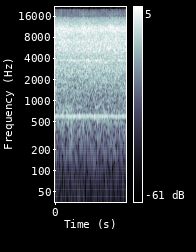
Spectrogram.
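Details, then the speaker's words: New bench buffer on newly built pedestal, cleaning pads fitted: steady even whir with no rattle, knock or grind; nice and quiet, stable, running healthy. "Nice and quiet, nice and stable."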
